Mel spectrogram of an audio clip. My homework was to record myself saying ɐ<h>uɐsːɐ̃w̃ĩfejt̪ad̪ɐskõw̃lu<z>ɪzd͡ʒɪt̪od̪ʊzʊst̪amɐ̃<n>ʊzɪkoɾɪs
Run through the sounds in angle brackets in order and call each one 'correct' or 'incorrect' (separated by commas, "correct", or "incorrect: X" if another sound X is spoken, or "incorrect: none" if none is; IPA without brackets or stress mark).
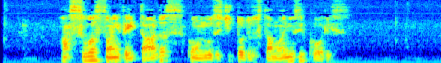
incorrect: s, correct, incorrect: ɲ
